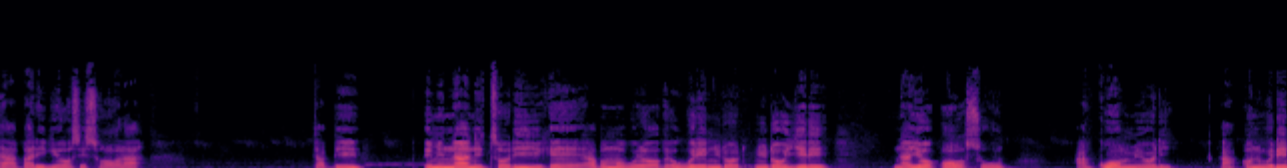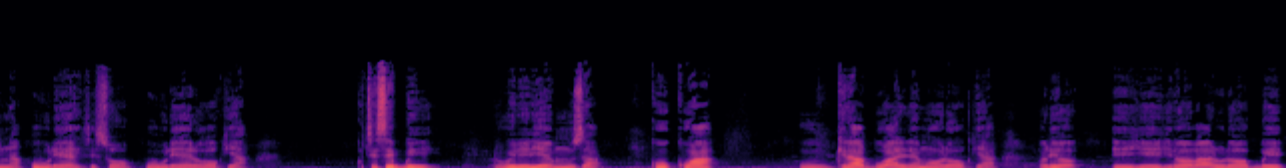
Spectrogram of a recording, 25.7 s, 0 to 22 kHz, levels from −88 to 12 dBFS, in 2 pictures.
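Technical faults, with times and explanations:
Throughout: transcoding between lossy codecs. Two layers of coding artefacts are heard together in the speech, with nothing above 13.9 kHz. This is likely a low-bitrate MP3 re-encoded to Vorbis, where the second encoder spends bits on the first one's artefacts and adds its own.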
